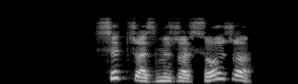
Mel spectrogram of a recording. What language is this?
Kabardian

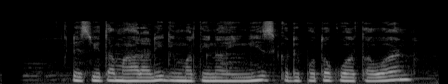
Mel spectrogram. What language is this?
Sundanese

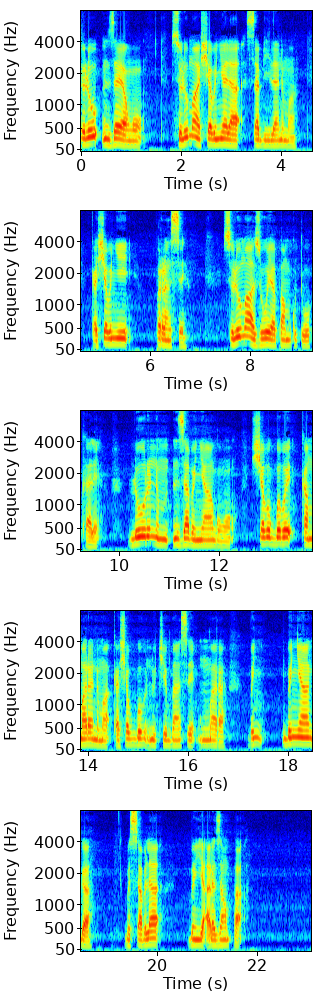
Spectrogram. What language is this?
Dagbani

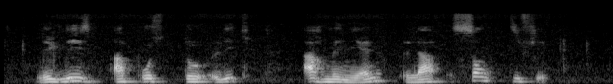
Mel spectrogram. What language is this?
French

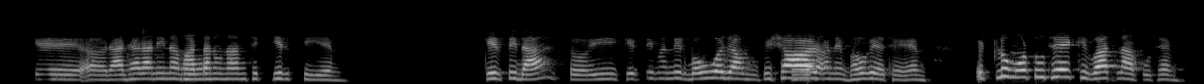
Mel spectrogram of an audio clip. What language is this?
Gujarati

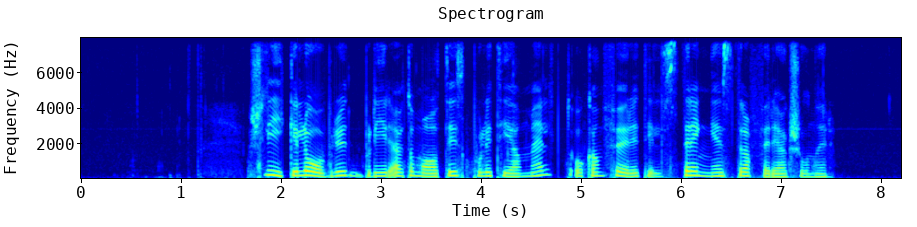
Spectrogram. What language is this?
Norwegian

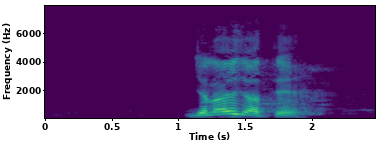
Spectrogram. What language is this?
Urdu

